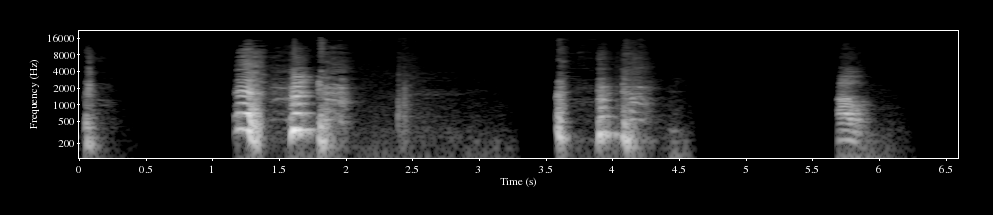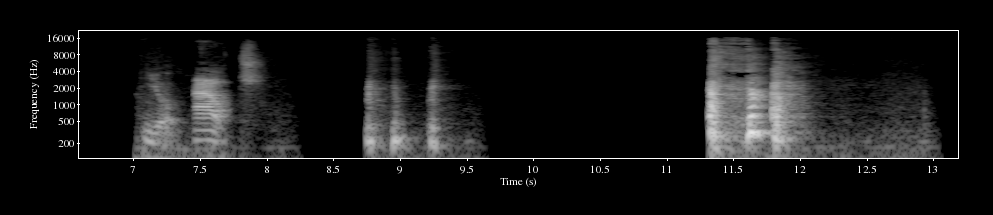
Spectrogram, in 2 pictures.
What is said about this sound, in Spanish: Que me da las tos.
